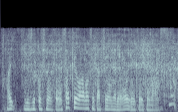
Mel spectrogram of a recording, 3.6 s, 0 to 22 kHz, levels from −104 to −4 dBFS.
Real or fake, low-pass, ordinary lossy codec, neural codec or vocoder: fake; none; none; codec, 16 kHz, 4.8 kbps, FACodec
